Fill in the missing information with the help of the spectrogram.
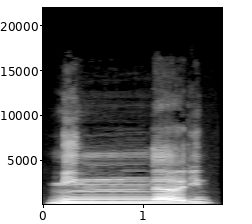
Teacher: I basically merge the noon into the other one, and I pronounce the second letter, which is the noon here.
